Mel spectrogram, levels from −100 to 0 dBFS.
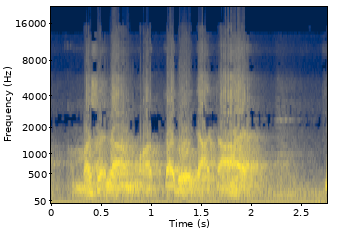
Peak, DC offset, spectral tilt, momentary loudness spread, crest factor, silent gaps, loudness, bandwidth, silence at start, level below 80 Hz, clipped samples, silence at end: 0 dBFS; 3%; -7.5 dB/octave; 17 LU; 10 dB; none; -8 LUFS; 13 kHz; 0 s; -36 dBFS; 2%; 0 s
